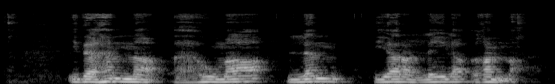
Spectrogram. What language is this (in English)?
Arabic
